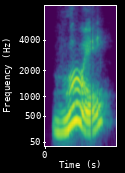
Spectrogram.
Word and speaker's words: rural: no they don't so the first one rur my mouth barely moves R it gets tight for the r r rural the second word is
